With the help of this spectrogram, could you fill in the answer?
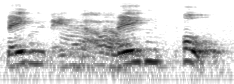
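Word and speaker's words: Baden-Powell: the founder of worldwide scouting who knows Zana baden-baden poll is how he pronounced his name by the way and I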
